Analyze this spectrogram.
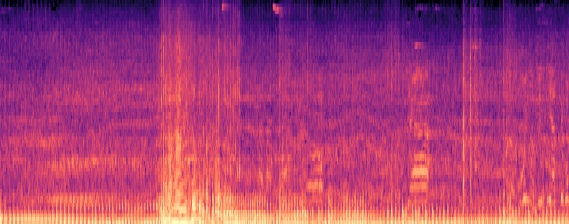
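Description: A trial motorbike engine chugs steadily nearby.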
